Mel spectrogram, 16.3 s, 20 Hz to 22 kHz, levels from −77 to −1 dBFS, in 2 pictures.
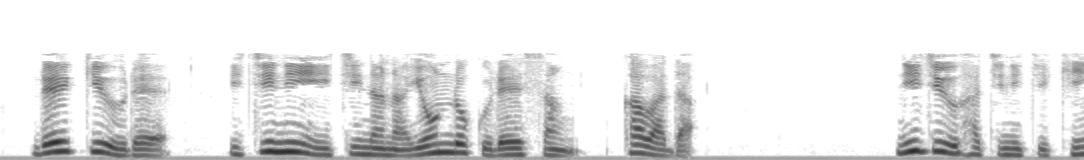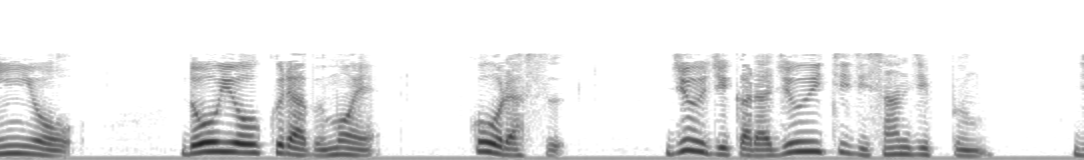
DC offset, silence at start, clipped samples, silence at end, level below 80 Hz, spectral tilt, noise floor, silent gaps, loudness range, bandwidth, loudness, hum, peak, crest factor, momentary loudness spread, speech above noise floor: under 0.1%; 0.25 s; under 0.1%; 0 s; -52 dBFS; -10.5 dB/octave; -53 dBFS; none; 5 LU; 5.8 kHz; -25 LUFS; none; -8 dBFS; 18 dB; 15 LU; 28 dB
